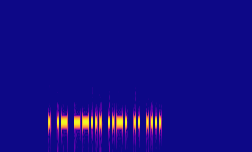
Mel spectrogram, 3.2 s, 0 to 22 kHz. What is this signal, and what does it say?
Morse code, heard as a keyed tone, about 47 wpm, 700 Hz. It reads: EA7FIH
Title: DXCC-100 Call Signs - 6 Characters - 45wpm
